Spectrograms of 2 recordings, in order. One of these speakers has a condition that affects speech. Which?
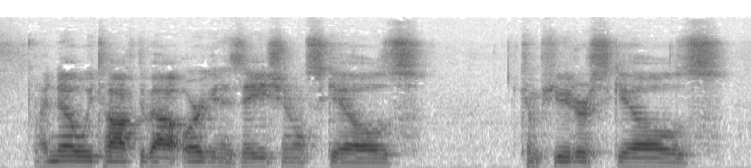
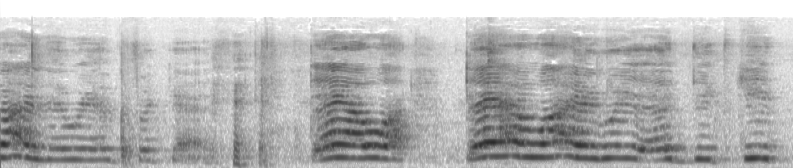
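The second: cerebral palsy; cognitive rehabilitation therapy, lives independently; balance and speech most affected.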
